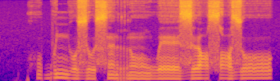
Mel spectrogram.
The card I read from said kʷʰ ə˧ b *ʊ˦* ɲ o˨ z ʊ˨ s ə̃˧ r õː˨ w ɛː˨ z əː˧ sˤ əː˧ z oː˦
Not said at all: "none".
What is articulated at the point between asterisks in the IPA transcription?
ʊ˦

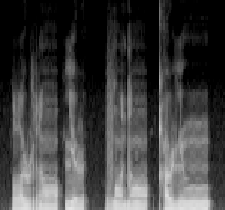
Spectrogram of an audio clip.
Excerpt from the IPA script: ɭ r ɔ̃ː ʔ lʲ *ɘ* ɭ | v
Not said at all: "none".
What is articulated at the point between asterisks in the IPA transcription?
e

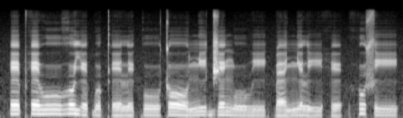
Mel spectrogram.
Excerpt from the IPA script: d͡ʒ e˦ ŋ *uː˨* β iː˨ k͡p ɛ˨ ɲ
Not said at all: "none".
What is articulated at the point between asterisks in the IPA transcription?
uː˨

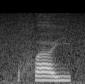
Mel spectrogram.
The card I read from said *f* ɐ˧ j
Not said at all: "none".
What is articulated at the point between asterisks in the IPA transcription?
f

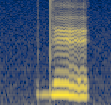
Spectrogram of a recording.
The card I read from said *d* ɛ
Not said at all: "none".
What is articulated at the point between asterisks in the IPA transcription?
d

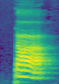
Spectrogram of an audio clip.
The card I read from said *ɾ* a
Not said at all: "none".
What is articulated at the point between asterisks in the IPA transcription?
ɾ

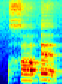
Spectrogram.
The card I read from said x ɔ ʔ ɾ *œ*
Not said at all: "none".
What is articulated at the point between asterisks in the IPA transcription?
ə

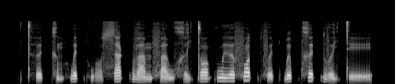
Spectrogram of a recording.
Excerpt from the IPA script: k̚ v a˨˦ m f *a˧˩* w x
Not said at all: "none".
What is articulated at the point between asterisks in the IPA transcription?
a˧˩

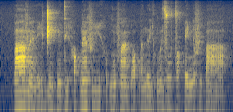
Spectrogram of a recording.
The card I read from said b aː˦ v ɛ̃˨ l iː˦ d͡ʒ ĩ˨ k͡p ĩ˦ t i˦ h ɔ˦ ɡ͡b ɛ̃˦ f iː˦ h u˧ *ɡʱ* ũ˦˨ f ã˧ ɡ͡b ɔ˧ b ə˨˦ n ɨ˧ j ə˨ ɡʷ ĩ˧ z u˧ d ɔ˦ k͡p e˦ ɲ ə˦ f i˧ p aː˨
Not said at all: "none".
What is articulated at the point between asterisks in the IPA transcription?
ɡ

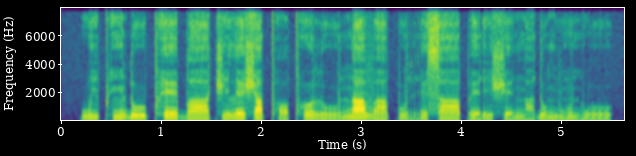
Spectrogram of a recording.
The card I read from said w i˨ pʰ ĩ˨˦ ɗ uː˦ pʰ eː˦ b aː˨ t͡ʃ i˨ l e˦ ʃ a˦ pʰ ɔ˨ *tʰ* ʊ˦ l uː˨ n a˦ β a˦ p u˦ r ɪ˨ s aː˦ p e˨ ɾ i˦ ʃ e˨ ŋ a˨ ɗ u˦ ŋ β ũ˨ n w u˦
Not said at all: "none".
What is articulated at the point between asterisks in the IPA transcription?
pʰ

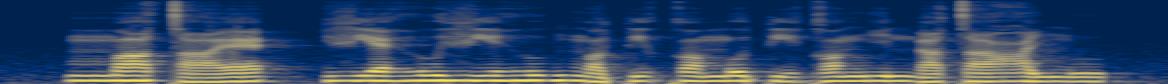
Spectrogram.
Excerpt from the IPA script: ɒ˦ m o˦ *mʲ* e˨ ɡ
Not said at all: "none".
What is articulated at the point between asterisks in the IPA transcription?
pʲ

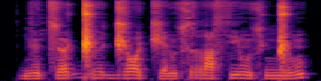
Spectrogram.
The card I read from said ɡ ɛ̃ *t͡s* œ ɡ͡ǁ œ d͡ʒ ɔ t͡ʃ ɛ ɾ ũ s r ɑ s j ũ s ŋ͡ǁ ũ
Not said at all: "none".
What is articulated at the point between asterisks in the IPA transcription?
t͡s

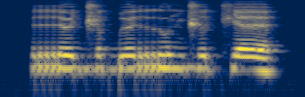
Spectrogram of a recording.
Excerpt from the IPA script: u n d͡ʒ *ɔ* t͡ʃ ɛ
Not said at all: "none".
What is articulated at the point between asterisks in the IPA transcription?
o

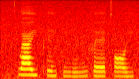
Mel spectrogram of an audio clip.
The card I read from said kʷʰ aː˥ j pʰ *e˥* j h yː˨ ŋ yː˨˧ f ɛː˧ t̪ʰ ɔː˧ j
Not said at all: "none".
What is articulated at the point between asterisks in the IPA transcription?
e˧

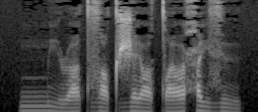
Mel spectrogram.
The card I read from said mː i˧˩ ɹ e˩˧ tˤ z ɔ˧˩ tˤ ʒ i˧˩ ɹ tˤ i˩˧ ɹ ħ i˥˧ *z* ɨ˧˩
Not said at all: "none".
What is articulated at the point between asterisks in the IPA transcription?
z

